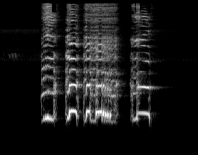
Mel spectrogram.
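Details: Crow of a red junglefowl from Aceh, recorded while luring at Taman Rusa: four clipped, raspy segments in quick succession, the last standing apart after a brief gap, and nothing else audible behind it.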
